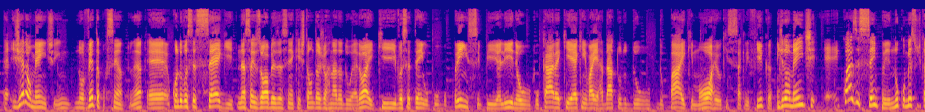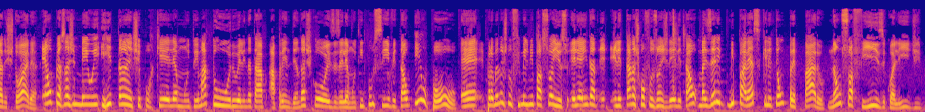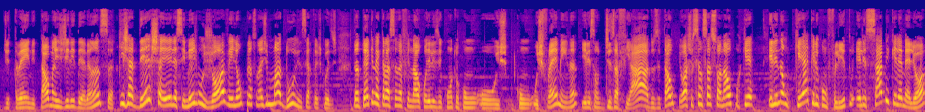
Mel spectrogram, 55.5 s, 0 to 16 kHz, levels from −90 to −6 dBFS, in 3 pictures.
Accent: Brazilian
